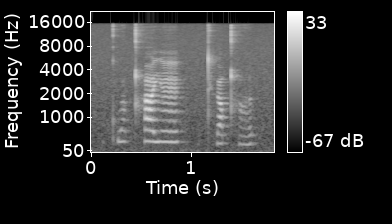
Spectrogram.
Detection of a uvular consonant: present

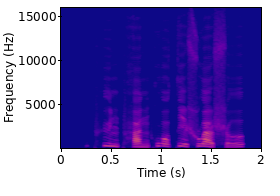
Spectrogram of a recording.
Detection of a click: absent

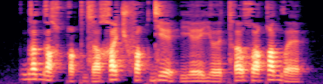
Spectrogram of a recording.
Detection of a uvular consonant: present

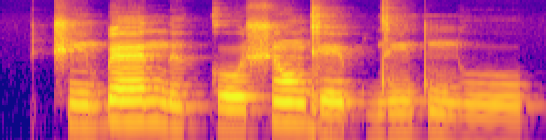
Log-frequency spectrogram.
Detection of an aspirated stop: absent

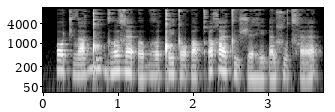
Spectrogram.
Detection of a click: present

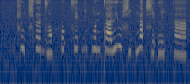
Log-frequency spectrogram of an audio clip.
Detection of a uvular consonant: absent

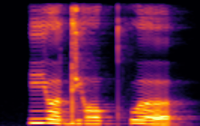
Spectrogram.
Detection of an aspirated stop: present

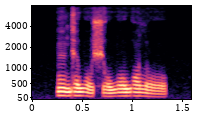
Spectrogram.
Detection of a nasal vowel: present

